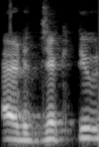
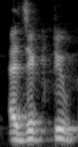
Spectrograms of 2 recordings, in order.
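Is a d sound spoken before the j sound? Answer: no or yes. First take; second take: yes; no. First: A d sound is heard before the j. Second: No d sound is heard before the j. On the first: The speaker calls it wrong. "इसको एडजेक्टिव नहीं पढ़ते" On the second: The speaker calls it right. "इसका डी silent रहता है"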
